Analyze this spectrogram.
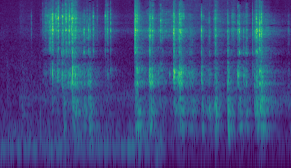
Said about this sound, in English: The metallic scraping. We've got the original of that. This is a recreation. Okay. But it's still pretty spooky.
